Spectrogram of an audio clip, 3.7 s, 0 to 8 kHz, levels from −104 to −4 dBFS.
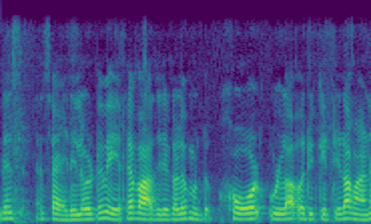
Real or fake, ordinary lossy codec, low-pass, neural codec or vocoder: fake; none; 7.2 kHz; codec, 16 kHz, 16 kbps, FunCodec, trained on Chinese and English, 50 frames a second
